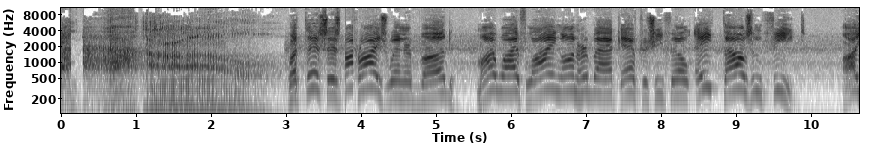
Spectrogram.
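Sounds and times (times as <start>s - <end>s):
lion roaring: 0.0s - 3.0s
speech: 3.0s - 10.6s.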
